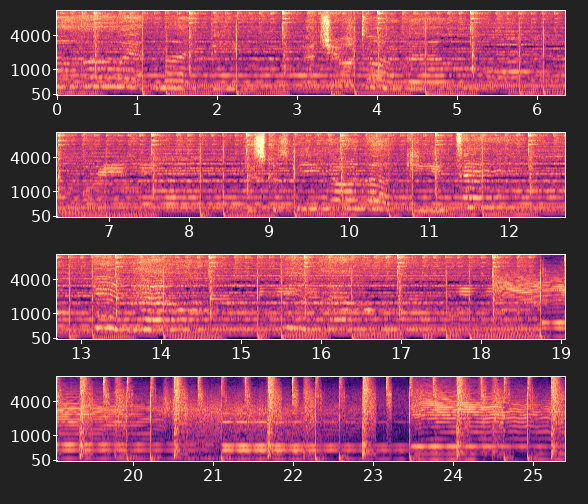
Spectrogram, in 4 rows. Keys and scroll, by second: 21.2 alt+scroll.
